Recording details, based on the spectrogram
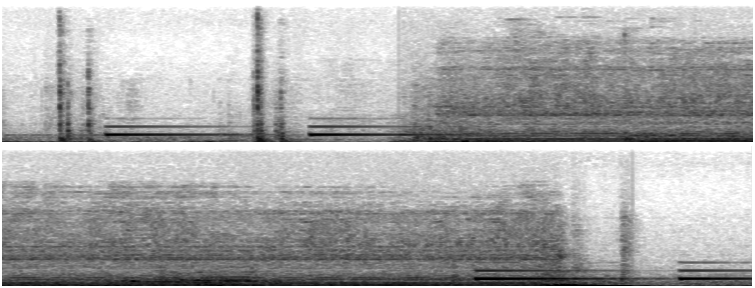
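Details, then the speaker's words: Jaguar F-Type electronic parking brake released via service procedure (ignition on, brake pedal off, park brake and accelerator held, ignition cycled): steady whirring motor hum from the rear for about four seconds, normal winding back of the parking brake. "so I'm not sure if you guys heard that noise but it made a right winding sound from back so hopefully it's wound the parking brake right off now"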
